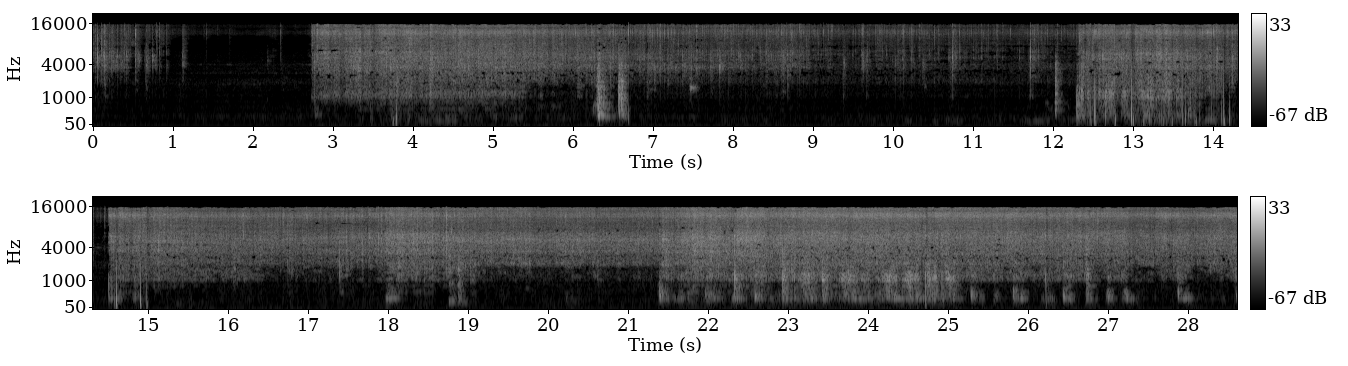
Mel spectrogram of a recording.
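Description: Hot oil sizzling and crackling in a frying pan with sharp pops, as seeds and then cut potato pieces fry in it. The sizzle breaks off almost to silence for under two seconds about a second in, and grows louder and fuller about two-thirds of the way through.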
